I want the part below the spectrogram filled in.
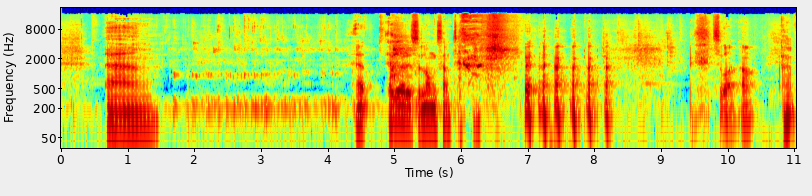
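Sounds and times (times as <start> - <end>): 
coffee pouring slowly into a cup: 1.2 - 5.7
speech: 4.4 - 8.5, 9.8 - 11.0.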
